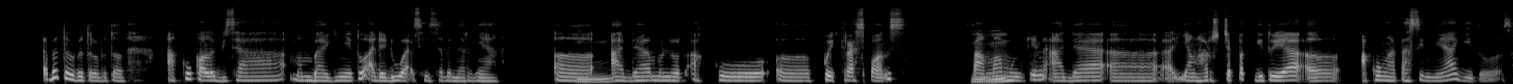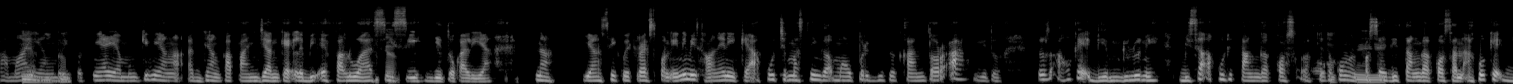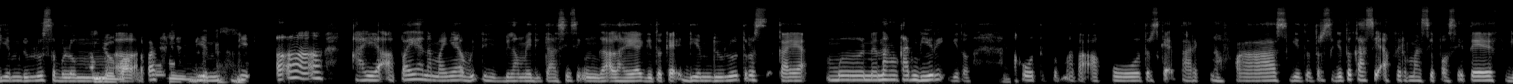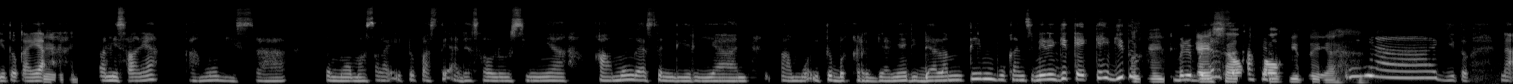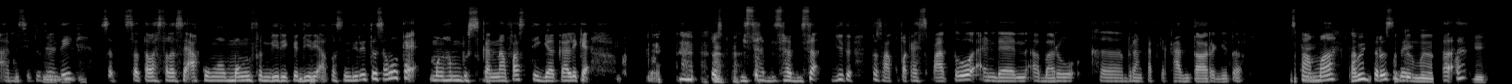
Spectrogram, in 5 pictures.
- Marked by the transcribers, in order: in English: "quick response"; in English: "quick response"; other background noise; laughing while speaking: "gitu"; in English: "self-talk"; chuckle; chuckle; exhale; in English: "and then"
- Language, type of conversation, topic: Indonesian, podcast, Bagaimana cara kamu mengatasi rasa cemas saat menghadapi situasi sulit?
- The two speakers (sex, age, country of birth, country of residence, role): female, 35-39, Indonesia, Indonesia, guest; male, 30-34, Indonesia, Indonesia, host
